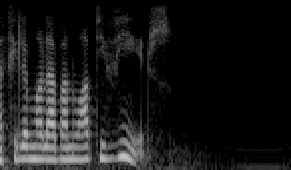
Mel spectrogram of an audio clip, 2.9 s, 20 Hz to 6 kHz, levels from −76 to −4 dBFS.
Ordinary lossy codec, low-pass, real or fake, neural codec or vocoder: none; 5.4 kHz; fake; codec, 16 kHz, about 1 kbps, DyCAST, with the encoder's durations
